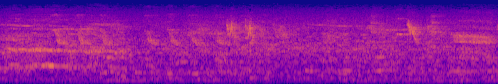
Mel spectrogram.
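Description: Birds chirping in the background: runs of short, quick chirps that fall in pitch, loudest around the middle and near the end.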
